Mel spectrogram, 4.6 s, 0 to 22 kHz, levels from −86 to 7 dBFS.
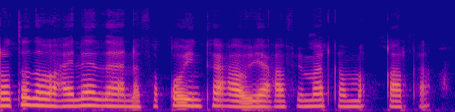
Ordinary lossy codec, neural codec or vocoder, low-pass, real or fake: MP3, 64 kbps; autoencoder, 48 kHz, 128 numbers a frame, DAC-VAE, trained on Japanese speech; 19.8 kHz; fake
